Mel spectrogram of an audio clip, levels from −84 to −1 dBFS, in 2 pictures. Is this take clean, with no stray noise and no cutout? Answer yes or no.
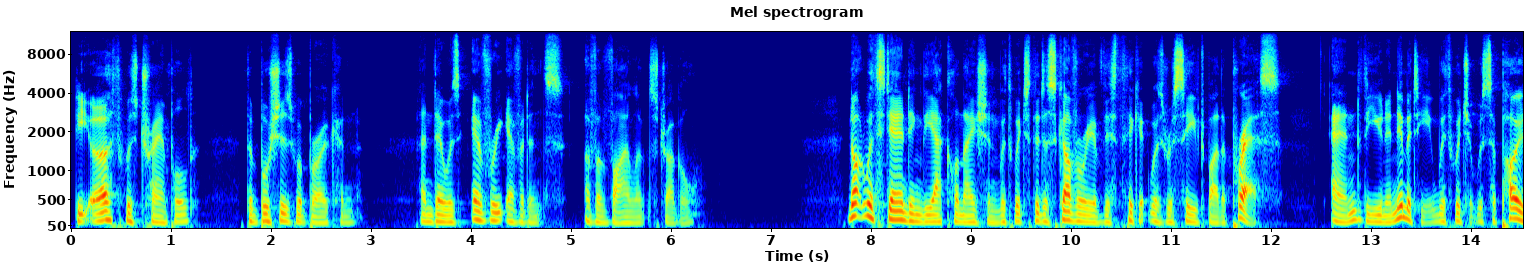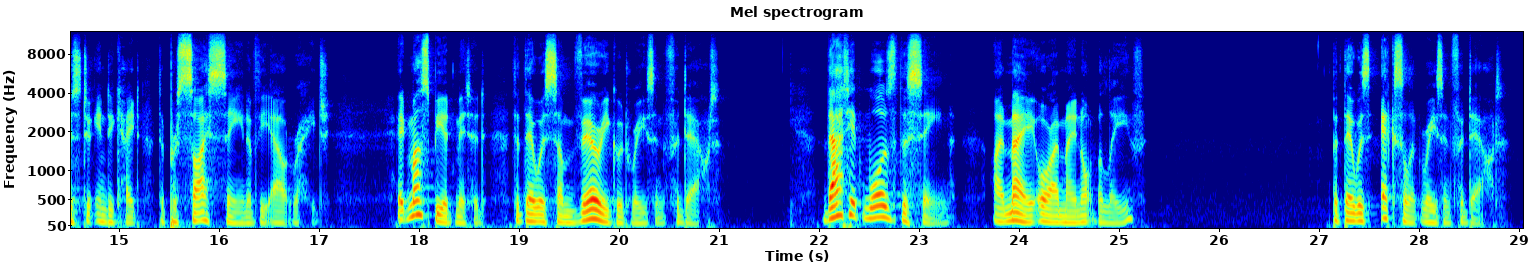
yes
